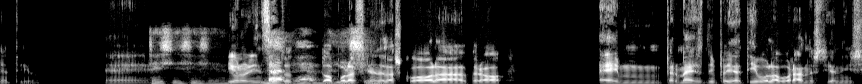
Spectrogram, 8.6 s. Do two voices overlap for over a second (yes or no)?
yes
